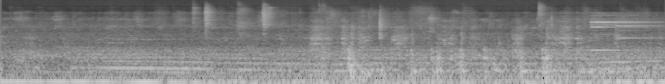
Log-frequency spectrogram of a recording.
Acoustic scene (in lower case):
bus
